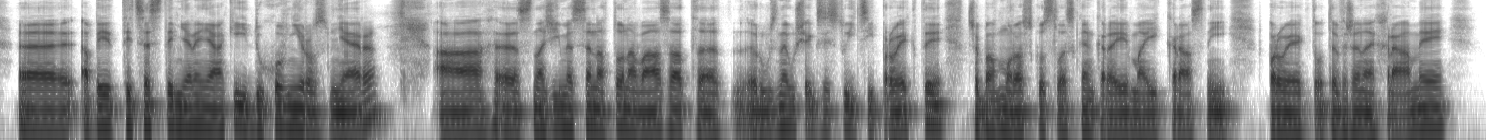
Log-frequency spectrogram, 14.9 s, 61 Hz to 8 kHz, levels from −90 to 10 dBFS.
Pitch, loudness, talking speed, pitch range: 90 Hz, -15 LUFS, 105 wpm, 80-95 Hz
